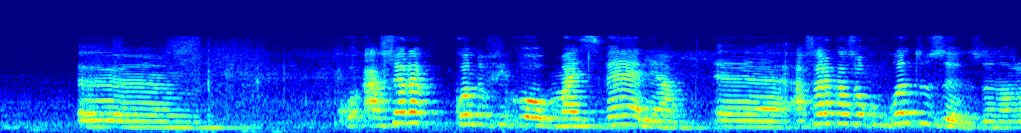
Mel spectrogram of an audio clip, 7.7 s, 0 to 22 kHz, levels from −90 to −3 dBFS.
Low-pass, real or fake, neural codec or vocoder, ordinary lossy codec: 7.2 kHz; real; none; none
